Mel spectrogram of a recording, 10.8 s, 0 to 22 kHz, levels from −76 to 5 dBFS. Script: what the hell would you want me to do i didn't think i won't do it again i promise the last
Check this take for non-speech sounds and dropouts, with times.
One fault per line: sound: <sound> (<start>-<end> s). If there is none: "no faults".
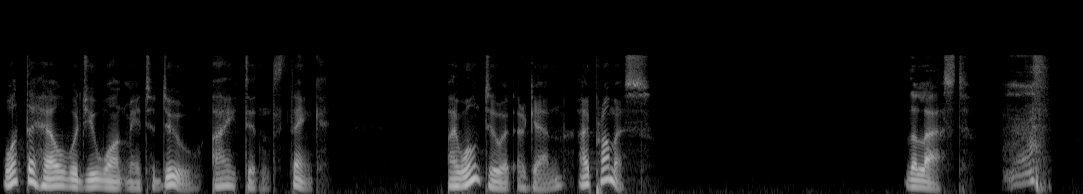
sound: breath (10.0-10.5 s)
